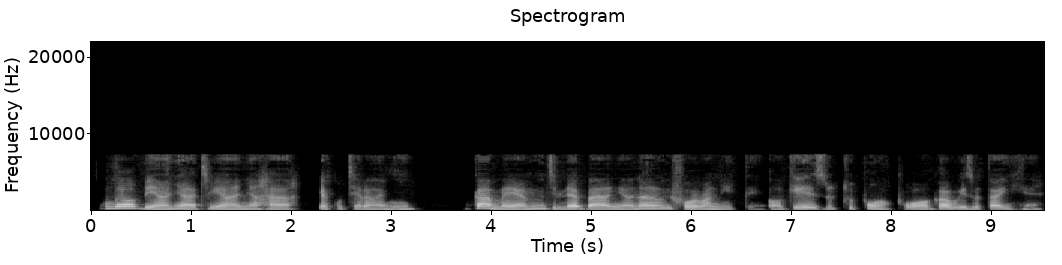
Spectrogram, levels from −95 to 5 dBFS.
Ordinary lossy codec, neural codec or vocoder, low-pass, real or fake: none; codec, 16 kHz, 1.1 kbps, Voila-Tokenizer; none; fake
